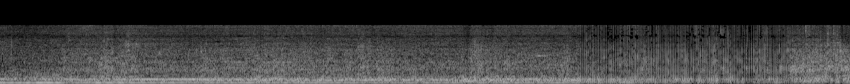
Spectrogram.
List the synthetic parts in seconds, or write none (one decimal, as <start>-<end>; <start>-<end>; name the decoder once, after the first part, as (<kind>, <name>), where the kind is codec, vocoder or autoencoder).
5.8-7.9 (vocoder, BigVGAN v2)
